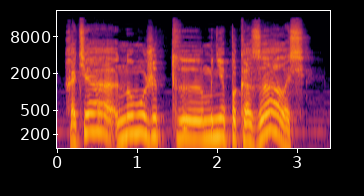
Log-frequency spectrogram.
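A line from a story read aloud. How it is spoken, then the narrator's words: Hesitant uncertain start. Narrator (Russian): неуверенно начал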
